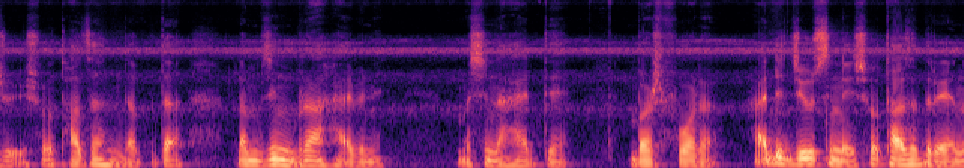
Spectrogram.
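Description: A man speaking in short phrases with brief pauses, over a steady high-pitched trill that runs on without a break.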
